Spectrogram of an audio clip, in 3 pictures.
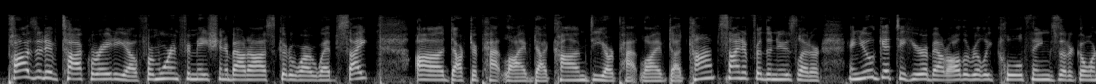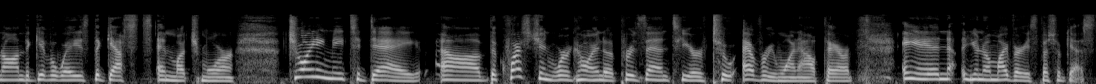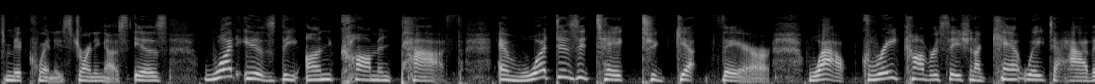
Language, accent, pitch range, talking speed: English, American, 200-245 Hz, 165 wpm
